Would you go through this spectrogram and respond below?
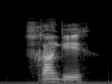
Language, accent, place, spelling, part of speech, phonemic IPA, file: French, France, Lyon, fringuer, verb, /fʁɛ̃.ɡe/, LL-Q150 (fra)-fringuer.wav
- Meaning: to dress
